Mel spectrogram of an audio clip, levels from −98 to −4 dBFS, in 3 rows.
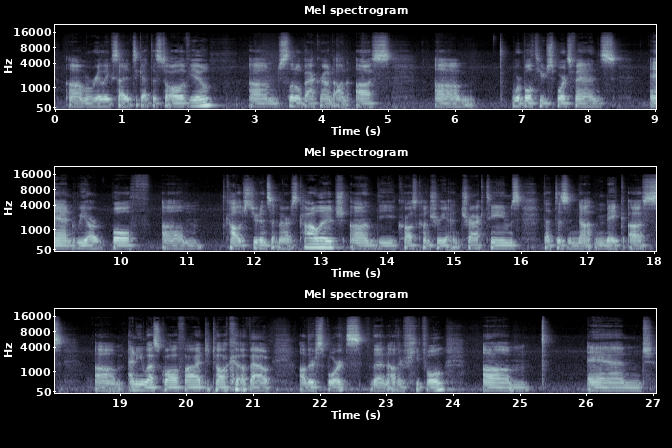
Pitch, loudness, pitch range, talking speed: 100 Hz, -30 LUFS, 95-105 Hz, 135 wpm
